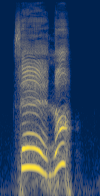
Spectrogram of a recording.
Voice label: "せーの", kawaii voice; ASMR; 1200 kawaii voice!!; 音ゲー

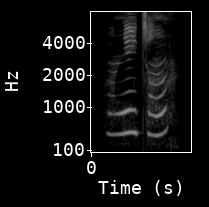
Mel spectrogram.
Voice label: "おにいちゃん？", kawaii voice; ASMR; 二人称; 1200 kawaii voice!!

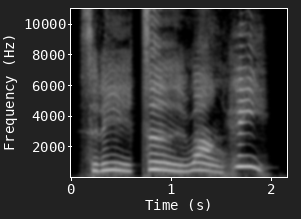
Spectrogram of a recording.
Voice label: 321 hey, kawaii voice, カウント; ASMR; 1200 kawaii voice!!

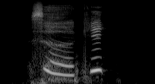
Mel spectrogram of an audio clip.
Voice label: すき, kawaii voice; ASMR; 色々なワンショット

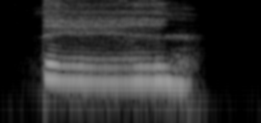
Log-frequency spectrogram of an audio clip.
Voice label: "でーん", kawaii voice; ASMR; 色々なワンショット

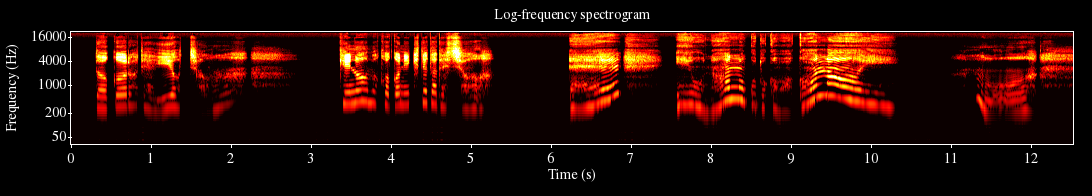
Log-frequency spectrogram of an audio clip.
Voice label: 囁きブースト 効果音大きめ; 姉妹の３P強制射精管理

